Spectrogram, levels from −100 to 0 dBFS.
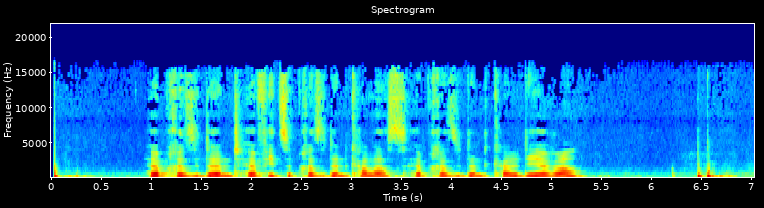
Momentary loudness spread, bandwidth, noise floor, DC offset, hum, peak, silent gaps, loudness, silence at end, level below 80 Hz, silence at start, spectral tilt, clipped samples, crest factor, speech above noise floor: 8 LU; 16.5 kHz; -50 dBFS; under 0.1%; none; -2 dBFS; none; -20 LUFS; 0.2 s; -42 dBFS; 0.05 s; -7 dB/octave; under 0.1%; 18 dB; 32 dB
